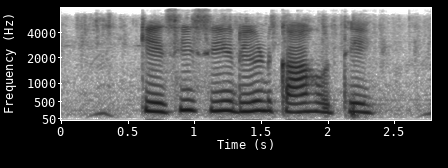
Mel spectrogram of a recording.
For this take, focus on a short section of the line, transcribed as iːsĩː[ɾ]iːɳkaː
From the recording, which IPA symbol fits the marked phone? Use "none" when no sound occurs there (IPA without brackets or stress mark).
ɾ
